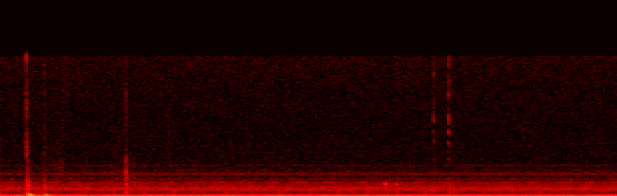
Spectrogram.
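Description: A couple of light computer keyboard keystrokes in the first second, then a faint low steady hum.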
